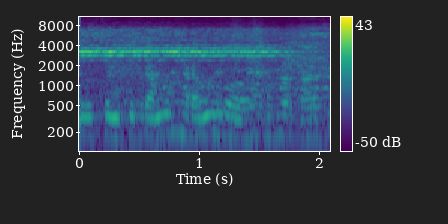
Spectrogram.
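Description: A steady, high-pitched alarm-like tone, several pitches held together, that stops shortly before the end.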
